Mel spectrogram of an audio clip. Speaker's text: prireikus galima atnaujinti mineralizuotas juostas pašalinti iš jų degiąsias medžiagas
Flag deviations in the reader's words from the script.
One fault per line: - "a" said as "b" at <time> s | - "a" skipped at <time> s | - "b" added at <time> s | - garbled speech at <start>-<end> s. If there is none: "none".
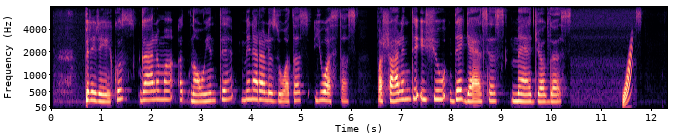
none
